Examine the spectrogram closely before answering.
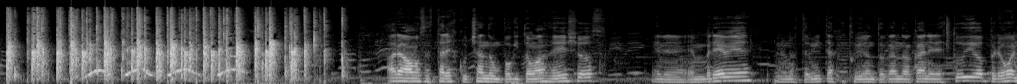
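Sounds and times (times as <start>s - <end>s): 
audience applause in a radio studio: 0.0s - 3.4s
speech: 3.9s - 10.1s.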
